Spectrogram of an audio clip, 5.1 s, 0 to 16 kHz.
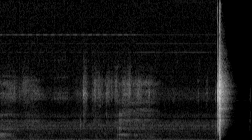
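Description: The bolt of a Foxtrot Mike FM-9 9mm AR carbine snaps back and locks with one sharp, loud metallic clack, following a few faint handling clicks in a quiet room.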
